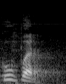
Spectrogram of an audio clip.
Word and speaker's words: Kuiper: ये जो नेपच्यून के बाहर वाला पार्ट है, this entire part outside Neptune is called as Kuiper belt. लिखते हैं कूपर, but pronounce होता है Kuiper belt.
